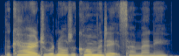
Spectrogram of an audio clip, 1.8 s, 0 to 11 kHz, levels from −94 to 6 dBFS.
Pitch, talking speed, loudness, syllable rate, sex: 220 Hz, 235 wpm, -19 LUFS, 8.6 syllables/s, female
